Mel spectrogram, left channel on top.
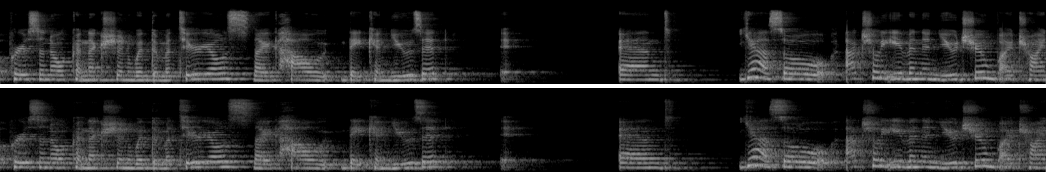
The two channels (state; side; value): normal; both; correlation 0.22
